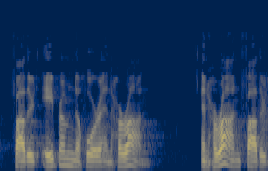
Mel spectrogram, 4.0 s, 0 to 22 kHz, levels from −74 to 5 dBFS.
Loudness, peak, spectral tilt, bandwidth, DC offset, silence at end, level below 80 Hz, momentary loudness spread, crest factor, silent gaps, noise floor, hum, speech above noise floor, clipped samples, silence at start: -23 LUFS; -4 dBFS; -7 dB/octave; 10 kHz; under 0.1%; 0 s; -76 dBFS; 7 LU; 18 dB; none; -67 dBFS; none; 45 dB; under 0.1%; 0.25 s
